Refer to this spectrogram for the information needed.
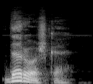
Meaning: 1. diminutive of доро́га (doróga): small road, path 2. alley, walkway, footpath, lane, track, trail 3. track, lane 4. track 5. runner, rug 6. runway 7. channel 8. strip, stripe, trace
- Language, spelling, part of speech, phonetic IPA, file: Russian, дорожка, noun, [dɐˈroʂkə], Ru-дорожка.ogg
